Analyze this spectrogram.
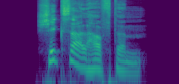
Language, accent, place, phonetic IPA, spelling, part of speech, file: German, Germany, Berlin, [ˈʃɪkz̥aːlhaftəm], schicksalhaftem, adjective, De-schicksalhaftem.ogg
- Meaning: strong dative masculine/neuter singular of schicksalhaft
